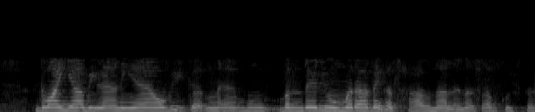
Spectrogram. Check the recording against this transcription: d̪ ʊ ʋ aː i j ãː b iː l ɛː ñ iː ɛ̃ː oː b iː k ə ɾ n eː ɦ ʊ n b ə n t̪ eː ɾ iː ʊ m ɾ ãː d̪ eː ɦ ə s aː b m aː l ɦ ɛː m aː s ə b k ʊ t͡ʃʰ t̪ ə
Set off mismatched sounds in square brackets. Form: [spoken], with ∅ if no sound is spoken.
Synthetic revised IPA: d̪ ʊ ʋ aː i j ãː b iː l ɛː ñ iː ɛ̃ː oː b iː k ə ɾ n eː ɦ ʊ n b ə n [d̪] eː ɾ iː ʊ m ɾ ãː d̪ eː ɦ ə s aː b [n] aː l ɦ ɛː [n] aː s ə b k ʊ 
